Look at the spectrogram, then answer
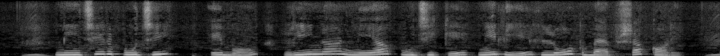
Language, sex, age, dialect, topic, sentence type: Bengali, female, 18-24, Standard Colloquial, banking, statement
